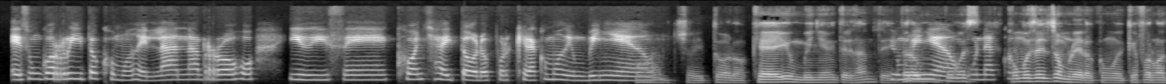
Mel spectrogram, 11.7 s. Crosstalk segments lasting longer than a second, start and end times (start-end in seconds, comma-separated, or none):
8.8-10.2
